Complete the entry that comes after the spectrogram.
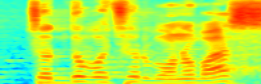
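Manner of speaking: ordinary delivery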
